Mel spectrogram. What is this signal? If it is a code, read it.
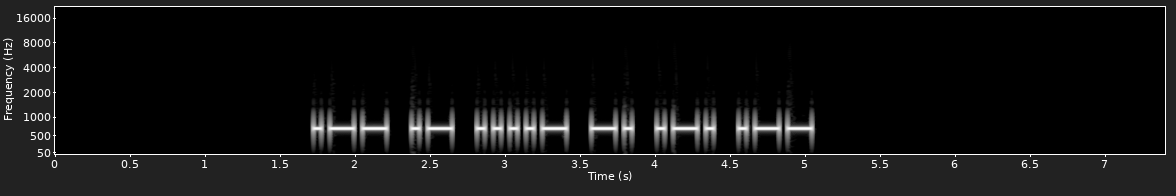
Morse code, heard as a keyed tone, about 23 wpm, 700 Hz. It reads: WA4NRW
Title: USA Call Signs - 6 Characters - Repeated 3x - 22wpm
